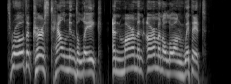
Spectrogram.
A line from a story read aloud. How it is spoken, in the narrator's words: one voice called out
